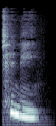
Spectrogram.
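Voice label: "tinny", British English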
